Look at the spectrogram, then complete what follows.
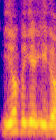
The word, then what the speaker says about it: Ego: You do pronounce it Ego, right? Ego Maserati.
